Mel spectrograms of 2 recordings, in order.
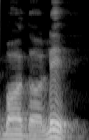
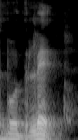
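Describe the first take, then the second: First: The word is pronounced as badale. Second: The word is pronounced as bodle. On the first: The word is a postposition meaning in exchange of. "when it acts as a postposition, it is pronounced as badale" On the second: The word is a verb meaning changing. "When it acts as a non-finite verb, it is usually pronounced as bodle"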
